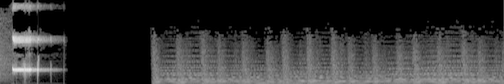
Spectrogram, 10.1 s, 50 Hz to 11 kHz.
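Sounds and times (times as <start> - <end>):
high whistle-like tone: 0.2 - 1.3
sharp clicks: 0.3 - 1.4.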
